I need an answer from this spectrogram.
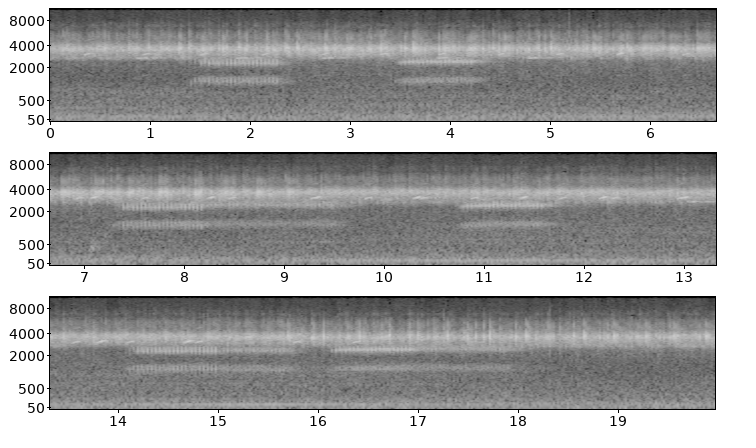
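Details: Nighttime tree frog chorus from a swamp in the North Carolina backwoods: a continuous shrill wall of sound with about eight short, honking two-toned croaks scattered through it, some paired closely, others several seconds apart.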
